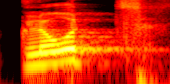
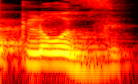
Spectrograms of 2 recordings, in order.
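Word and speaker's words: clothes: क्लोथ क्लोथ नहीं होता, क्लोज क्लोज, ठीक है, क्लोथ्स।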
